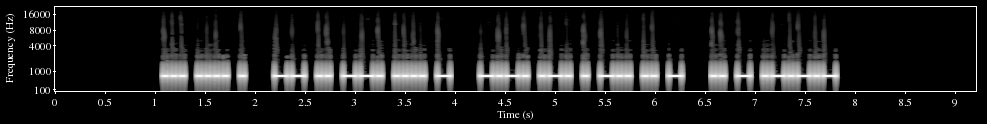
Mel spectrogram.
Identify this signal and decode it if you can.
Morse code, heard as a keyed tone, about 28 wpm, 700 Hz. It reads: SHE MIGHT CREDIT IT.
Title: Sentences from Top 1000 Words 28wpm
